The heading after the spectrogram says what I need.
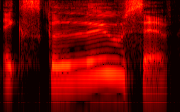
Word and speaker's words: exclusive: another case where we have a in Russian but a l in English so in Russian your mouth is closed so it makes sense to say but in English L the mouth is open exclusive and that's why the l comes out harder loose exclusive access to the band L open your mouth exclusive what else can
